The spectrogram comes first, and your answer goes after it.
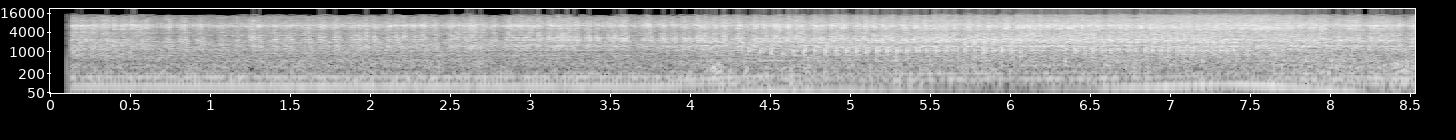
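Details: Nissan SR20 petrol engine idling: hard, regular knock about four per second, loud and sharp above the running note; suspected rod knock, not confirmed.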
